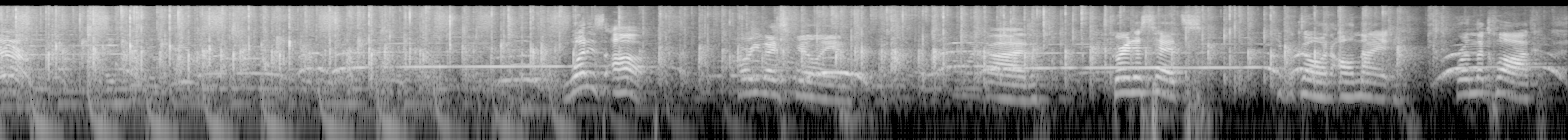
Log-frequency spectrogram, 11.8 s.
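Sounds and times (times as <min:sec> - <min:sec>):
audience applauding: 0:00.0 - 0:11.7
speech: 0:04.6 - 0:05.0, 0:05.6 - 0:06.6, 0:07.4 - 0:09.1, 0:09.8 - 0:11.6.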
